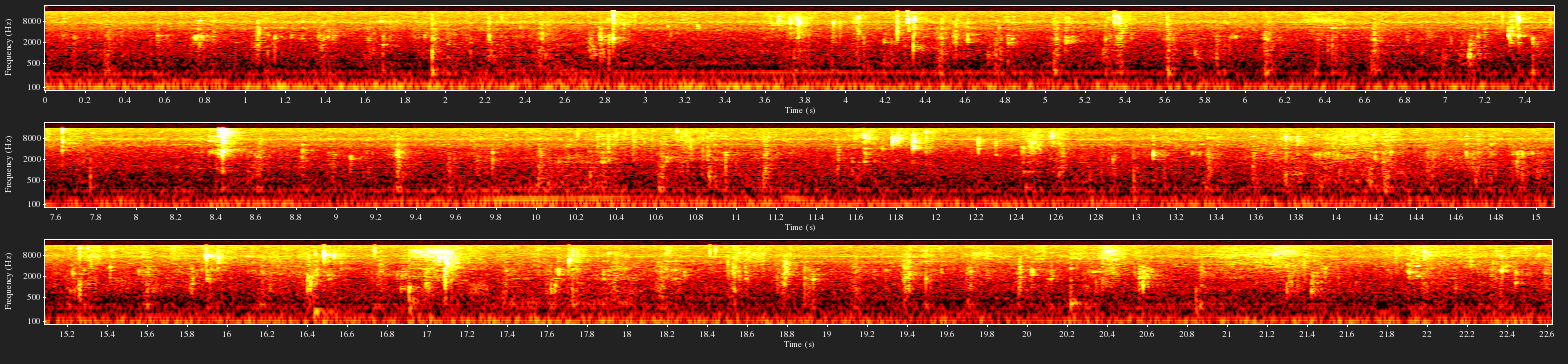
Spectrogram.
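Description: A person chewing food close to the microphone, mostly chicken and roasted sweet potato, with many small scattered mouth clicks and smacks over a faint steady low hum.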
